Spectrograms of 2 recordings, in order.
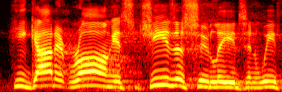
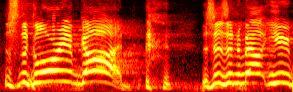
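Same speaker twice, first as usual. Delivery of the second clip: much higher, comic scolding yell; retold shout; 8 semitones higher than usual. God putting Peter in his place, retold shout. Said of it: "God the Father shouts down from heaven".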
